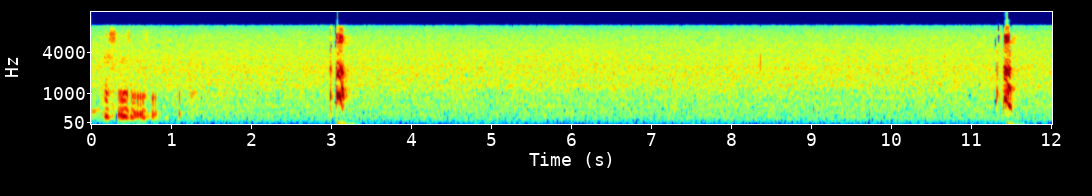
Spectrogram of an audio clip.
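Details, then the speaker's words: Hiccups in 5-day-old newborn: brief infant vocal sounds, then two short sharp catches about eight seconds apart over quiet room noise. "got the hiccups going."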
